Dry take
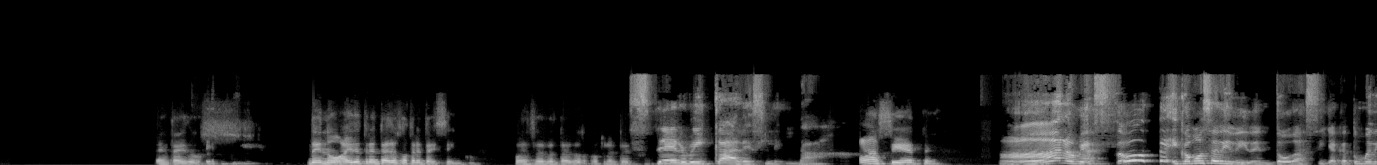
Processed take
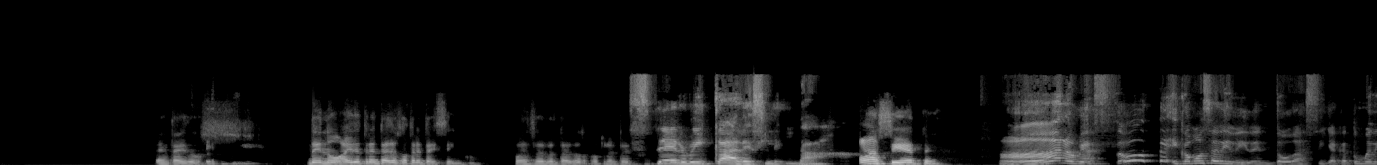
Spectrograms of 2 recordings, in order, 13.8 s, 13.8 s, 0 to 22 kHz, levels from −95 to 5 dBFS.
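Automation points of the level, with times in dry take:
0:07.00 −9 dB
0:07.47 −2 dB
0:09.30 −2 dB
0:10.46 −12.5 dB
0:11.02 −19 dB

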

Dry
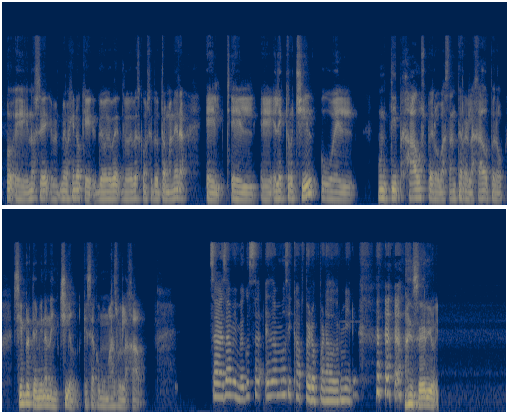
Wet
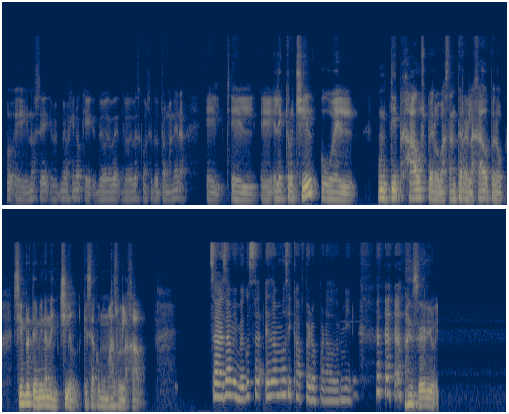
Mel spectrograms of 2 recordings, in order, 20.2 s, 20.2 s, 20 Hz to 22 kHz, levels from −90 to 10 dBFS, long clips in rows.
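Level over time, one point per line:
0:04.25 −14 dB
0:04.66 −6.5 dB
0:05.33 −6.5 dB
0:06.05 +1 dB
0:15.81 +1 dB
0:16.56 −11 dB
0:17.76 −4 dB

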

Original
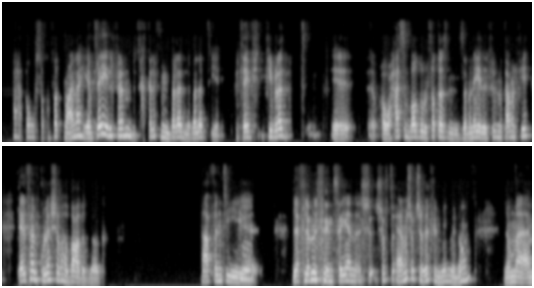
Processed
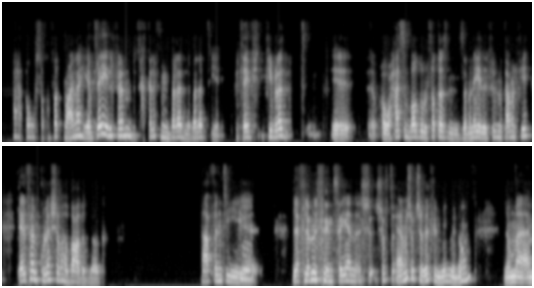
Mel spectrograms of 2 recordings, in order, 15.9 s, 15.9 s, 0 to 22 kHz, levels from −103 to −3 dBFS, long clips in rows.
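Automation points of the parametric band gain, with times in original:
parametric band 290 Hz 0.44 octaves
−11 dB
from 0:01.10 −2.5 dB
from 0:01.86 −10 dB
from 0:03.22 −3.5 dB
from 0:04.15 +6 dB
from 0:06.06 −0.5 dB
from 0:08.48 −8.5 dB
from 0:11.10 −1.5 dB
from 0:13.84 +8 dB

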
